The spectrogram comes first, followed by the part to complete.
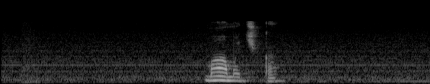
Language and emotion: Russian, neutral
